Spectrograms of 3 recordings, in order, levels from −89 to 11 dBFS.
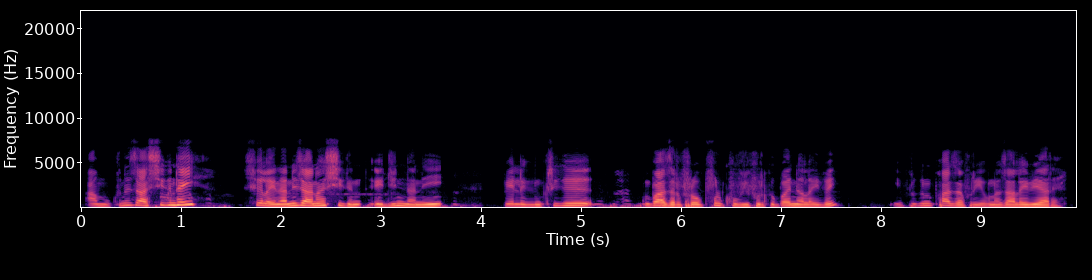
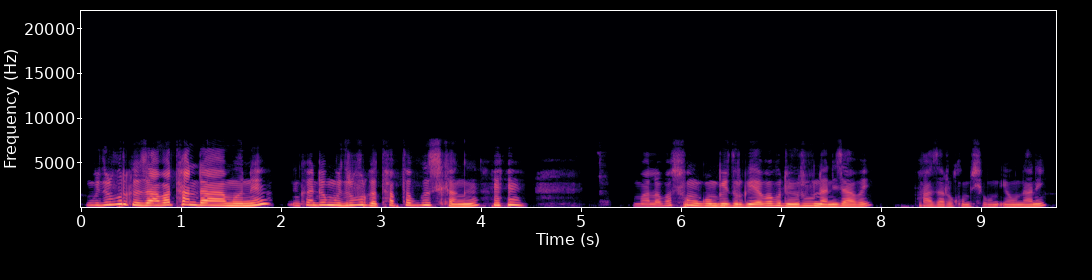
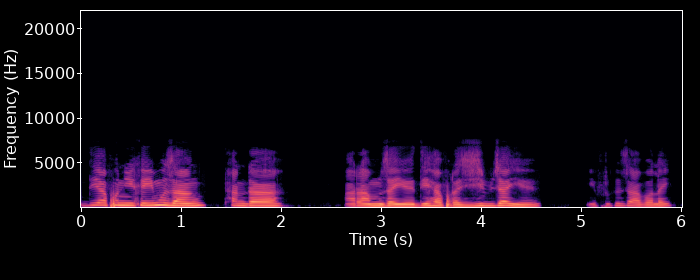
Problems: low volume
